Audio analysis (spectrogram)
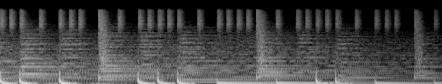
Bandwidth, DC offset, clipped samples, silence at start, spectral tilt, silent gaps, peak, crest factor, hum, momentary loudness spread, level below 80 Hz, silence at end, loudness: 14 kHz; under 0.1%; under 0.1%; 0 s; -4.5 dB/octave; none; -4 dBFS; 16 dB; none; 10 LU; -22 dBFS; 0 s; -21 LUFS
